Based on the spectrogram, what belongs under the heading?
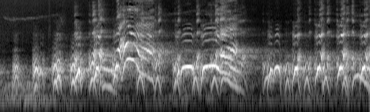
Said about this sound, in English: The calling you're hearing now is from a couple of barred owls, and they're being territorial. Do you know what territorial means? Yeah, territorial means, hey, this is my tree. You stay away.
